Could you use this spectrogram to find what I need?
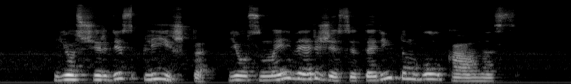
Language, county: Lithuanian, Šiauliai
